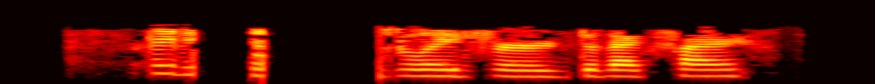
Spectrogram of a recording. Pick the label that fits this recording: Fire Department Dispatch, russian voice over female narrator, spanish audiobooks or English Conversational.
Fire Department Dispatch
